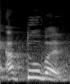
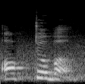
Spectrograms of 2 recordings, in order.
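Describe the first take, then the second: First: अक्टूबर as "ak-too-bar", final r sounded; Hindi pronunciation. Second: अक्टूबर as "ok-TOE-buh"; English pronunciation. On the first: Teacher introducing the next month, Hindi pronunciation. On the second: Teacher giving students the English month, English pronunciation. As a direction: say अक्टूबर the English way, final r dropped. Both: Shown as a demonstration. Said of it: "English में कहते हैं".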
